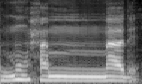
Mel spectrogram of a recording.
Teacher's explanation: মুহা মিম জবর হাম মুহাম্ম মিম জবর দাল দুইটা তিন আছে যদি আমরা এখানে থামি তাহলে দালে সাকিন হবে এবং কলক হবে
